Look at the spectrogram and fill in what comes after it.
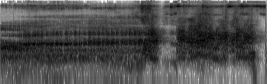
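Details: Dog growling continuously with a rough, rasping tone, the snarl steady for about a second and a half before breaking, then resuming in harsher bursts.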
